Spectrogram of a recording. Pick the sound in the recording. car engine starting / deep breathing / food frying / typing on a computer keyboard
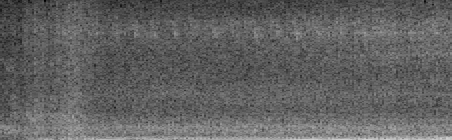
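car engine starting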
